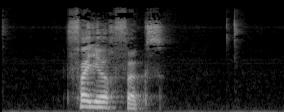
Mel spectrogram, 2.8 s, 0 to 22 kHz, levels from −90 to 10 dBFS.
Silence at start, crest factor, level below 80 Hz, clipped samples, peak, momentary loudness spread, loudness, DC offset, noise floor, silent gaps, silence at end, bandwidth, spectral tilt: 0.7 s; 20 dB; -58 dBFS; under 0.1%; -4 dBFS; 13 LU; -21 LUFS; under 0.1%; -61 dBFS; none; 0.45 s; 16.5 kHz; -3.5 dB/octave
